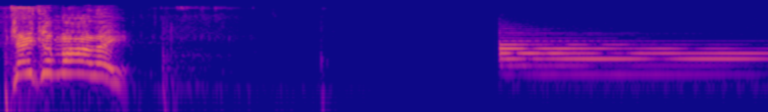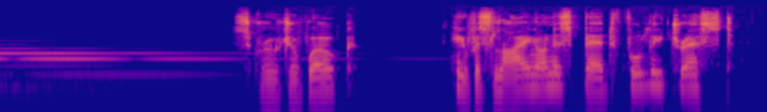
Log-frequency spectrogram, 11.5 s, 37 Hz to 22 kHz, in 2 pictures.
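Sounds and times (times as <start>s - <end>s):
speech: 0.1s - 1.0s, 7.5s - 8.5s, 9.1s - 11.3s
deep church bell striking one o'clock: 3.8s - 7.5s.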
